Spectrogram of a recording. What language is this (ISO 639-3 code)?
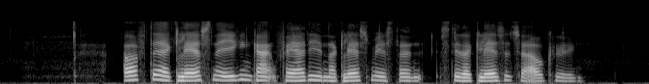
dan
